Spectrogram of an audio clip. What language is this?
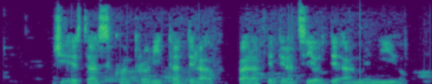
Esperanto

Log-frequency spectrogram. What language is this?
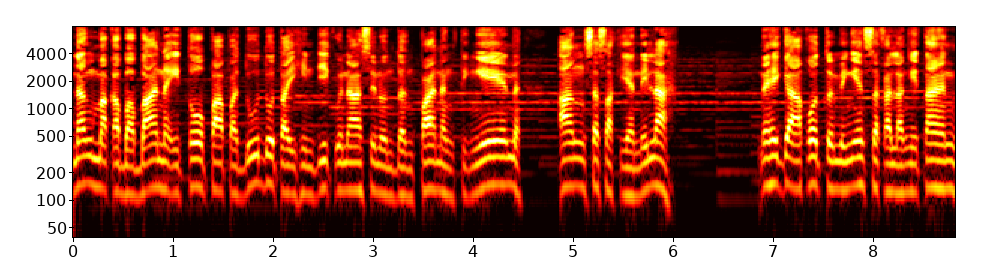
Filipino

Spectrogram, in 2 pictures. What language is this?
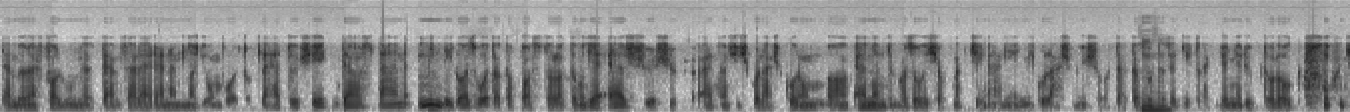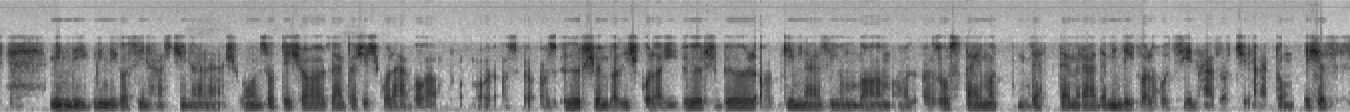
Hungarian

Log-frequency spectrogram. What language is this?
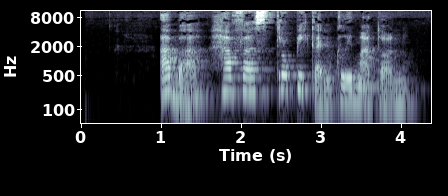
Esperanto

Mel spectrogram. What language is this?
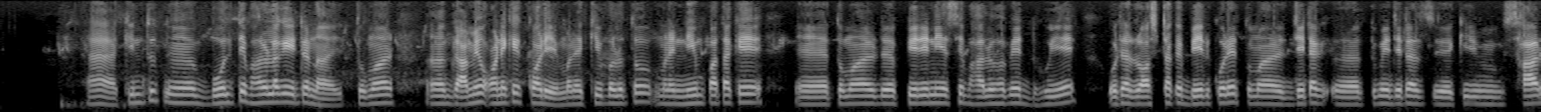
Bangla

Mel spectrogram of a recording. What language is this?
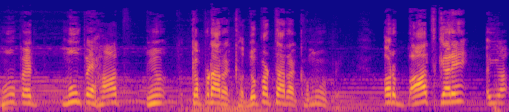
Urdu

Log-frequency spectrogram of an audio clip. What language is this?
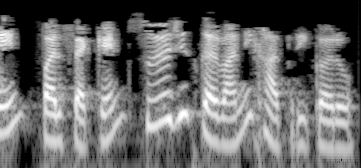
Gujarati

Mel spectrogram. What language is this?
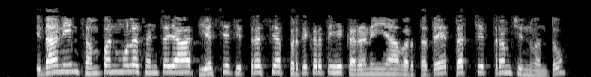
Sanskrit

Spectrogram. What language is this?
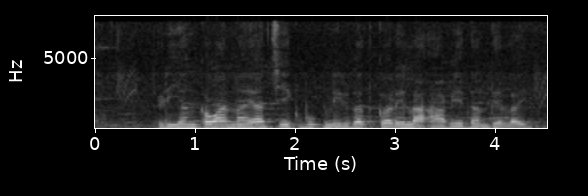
Magahi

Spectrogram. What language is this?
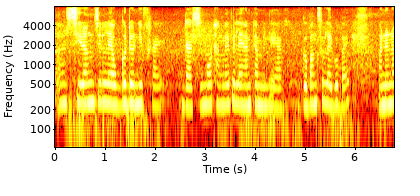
Bodo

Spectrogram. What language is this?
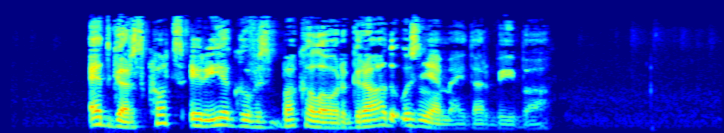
Latvian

